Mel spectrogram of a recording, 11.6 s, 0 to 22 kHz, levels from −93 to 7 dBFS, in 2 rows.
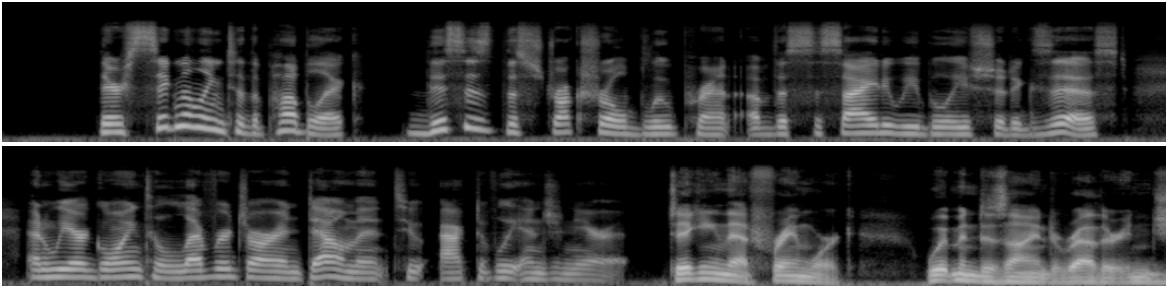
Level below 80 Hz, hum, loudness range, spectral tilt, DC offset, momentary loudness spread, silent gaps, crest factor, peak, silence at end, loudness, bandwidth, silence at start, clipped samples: -50 dBFS; none; 3 LU; -5 dB/octave; under 0.1%; 10 LU; none; 20 dB; -10 dBFS; 0 s; -29 LUFS; 13.5 kHz; 0.5 s; under 0.1%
